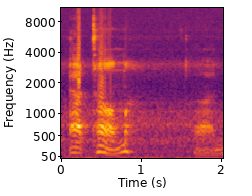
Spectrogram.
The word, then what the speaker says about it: Atum: Grand Heavenly Father Adam, Atum, though yes, phonetically the same as Adam, to keep them separated,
